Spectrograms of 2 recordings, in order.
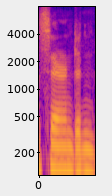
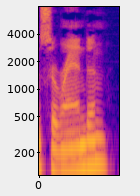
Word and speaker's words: Sarandon: I didn't realize that uh he and Susan Sarandon didn't didn't get married that they were uh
